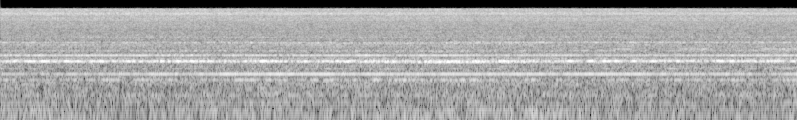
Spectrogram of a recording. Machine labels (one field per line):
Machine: fan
